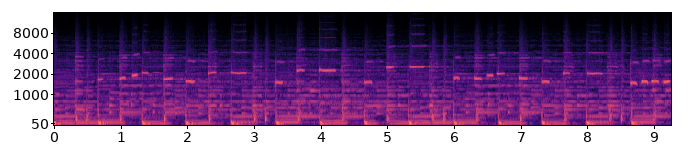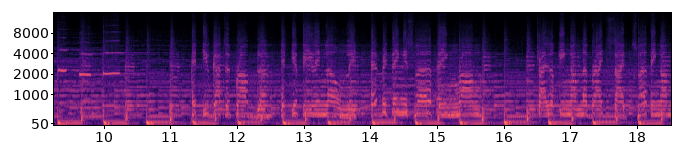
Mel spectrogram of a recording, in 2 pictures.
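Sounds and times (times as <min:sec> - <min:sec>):
busy upbeat musical backing with steady rhythmic percussion: 0:00.0 - 0:18.4
bright whistled melody in a song: 0:00.3 - 0:11.1.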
